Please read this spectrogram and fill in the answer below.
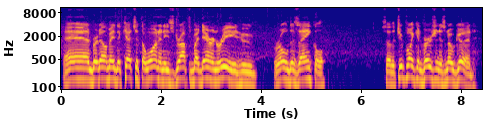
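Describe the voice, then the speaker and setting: A man calling live play-by-play of a football video game in measured, short clipped announcer phrases. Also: medium pitch, fairly even intonation. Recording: dull lo-fi audio with music behind.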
